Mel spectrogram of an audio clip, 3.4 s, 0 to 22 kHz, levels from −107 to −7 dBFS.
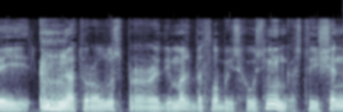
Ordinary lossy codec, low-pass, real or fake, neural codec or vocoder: AAC, 48 kbps; 10.8 kHz; real; none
